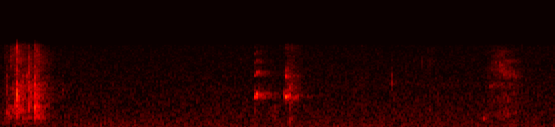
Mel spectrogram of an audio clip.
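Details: Sparky, a pet dog angry at a cat toy, gives short sharp barks: one at the start, a quick pair midway and a softer one near the end, with quiet pauses between them indoors.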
